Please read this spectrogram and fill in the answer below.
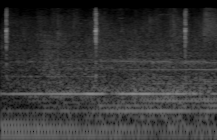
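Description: A clock ticking about once a second over a sustained low music drone.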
